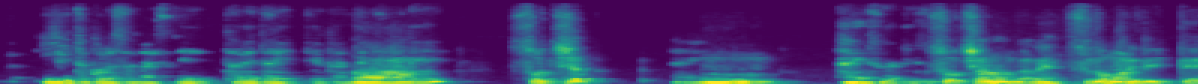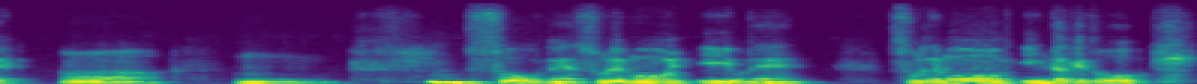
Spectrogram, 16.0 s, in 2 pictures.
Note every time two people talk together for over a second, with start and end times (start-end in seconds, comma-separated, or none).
none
